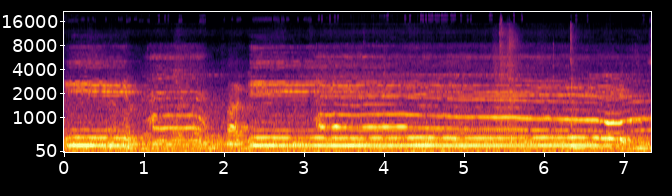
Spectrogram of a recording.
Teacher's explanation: once the tongue extension is reduced by pulling the tongue, you can have a better sound and you see that she has good closure, complete glottal closure.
